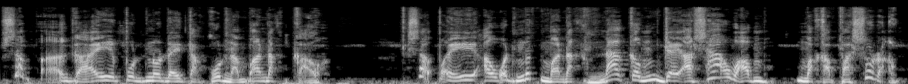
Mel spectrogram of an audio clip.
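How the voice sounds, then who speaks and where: A man with an Ilocano accent playing a plainspoken older father and grandfather in an audio drama, gruff but supportive, with a husky voice. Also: on the high side, sing-song, takes it slowly, a bit bright, slight background noise, exaggerated voice. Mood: grumbling, resigned.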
